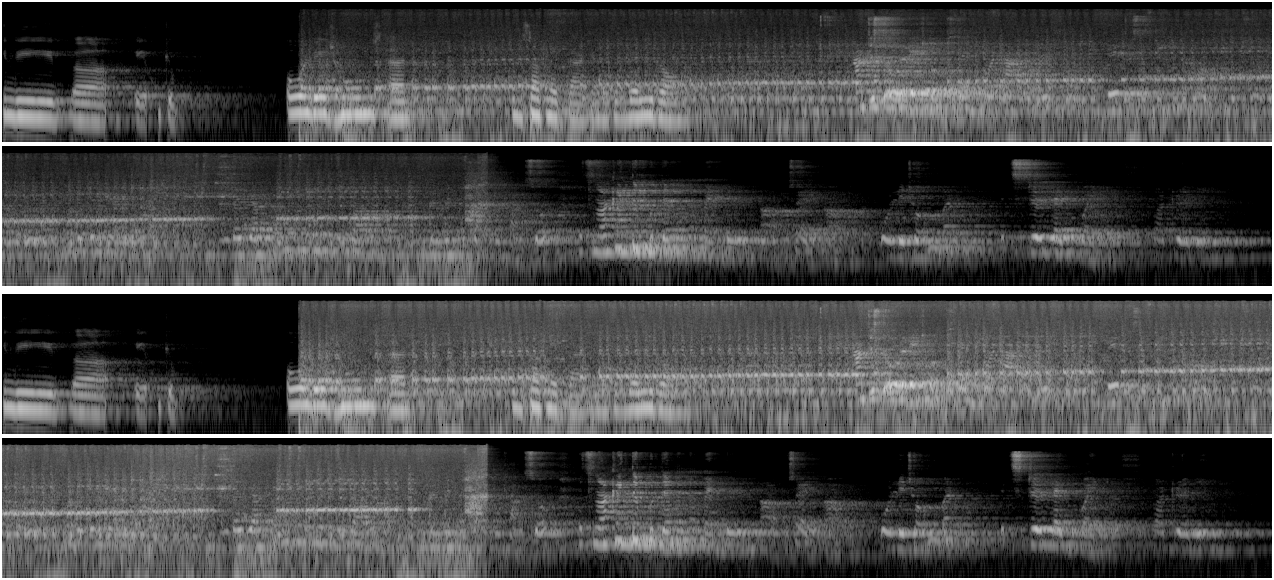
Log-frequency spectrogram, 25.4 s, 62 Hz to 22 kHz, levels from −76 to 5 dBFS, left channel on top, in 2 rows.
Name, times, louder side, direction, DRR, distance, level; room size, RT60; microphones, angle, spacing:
voice 1, 0.0-1.1 1.3-1.8 2.8-4.1 5.1-6.9, equal, 5° left, 7 dB, 0.5 m, -23 dB
sound 1, 3.0-17.6, right 6 dB, 55° right, 0.7 m, -26 dB
voice 2, 8.5-10.6 11.0-14.4 14.9-21.1 21.5-22.3 22.7-23.7 24.2-24.8, right 1 dB, 30° right, -2 dB, 4.4 m, -28 dB
21.5 x 17.0 x 9.5 m, 2.2 s
head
